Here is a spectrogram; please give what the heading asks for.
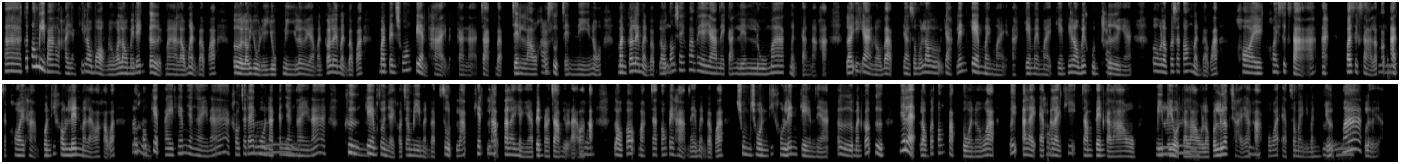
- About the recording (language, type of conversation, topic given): Thai, podcast, คุณปรับตัวยังไงเมื่อมีแอปใหม่ๆ เข้ามาใช้งาน?
- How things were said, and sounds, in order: other background noise; stressed: "มาก"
